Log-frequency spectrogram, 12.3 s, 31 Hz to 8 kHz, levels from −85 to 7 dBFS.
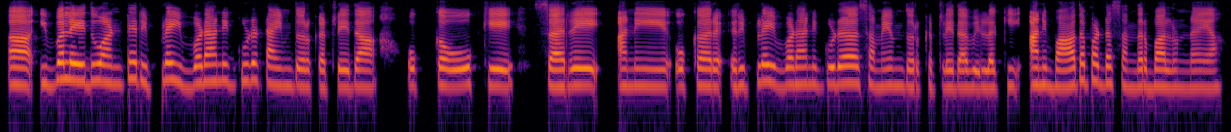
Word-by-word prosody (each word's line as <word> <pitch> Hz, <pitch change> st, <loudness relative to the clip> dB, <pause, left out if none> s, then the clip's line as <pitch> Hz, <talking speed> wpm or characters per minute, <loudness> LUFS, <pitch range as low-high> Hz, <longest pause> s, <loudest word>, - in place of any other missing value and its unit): ఆహ్, 230 Hz, -2 st, +6 dB
ఇవ్వలేదు 275 Hz, +1 st, +5 dB
అంటే, 240 Hz, +4 st, -4 dB
రిప్లై 275 Hz, +3 st, +1 dB
ఇవ్వడానికి 260 Hz, +3 st, 0 dB
గూడా 275 Hz, +1 st, -1 dB
టైం 230 Hz, -2 st, 0 dB
దొరకట్లేదా? 215 Hz, 0 st, -1 dB, 0.5 s
ఒక్క 225 Hz, +2 st, -30 dB, 0.3 s
ఓకే, 240 Hz, -, +2 dB, 0.4 s
సరే, 230 Hz, -, +4 dB, 0.4 s
అని 225 Hz, 0 st, -3 dB, 0.4 s
ఒక 220 Hz, -, -18 dB, 0.2 s
రె 215 Hz, -, 0 dB, 0.2 s
రిప్లై 255 Hz, +4 st, -1 dB
ఇవ్వడానికి 235 Hz, 0 st, -3 dB
కూడా, 245 Hz, +1 st, +3 dB, 0.2 s
సమయం 225 Hz, 0 st, -4 dB
దొరకట్లేదా 210 Hz, 0 st, -4 dB
వీళ్ళకి? 205 Hz, +2 st, -4 dB, 0.2 s
అని 235 Hz, -1 st, -3 dB
బాధపడ్డ 245 Hz, +4 st, +1 dB, 0.2 s
సందర్భాలున్నయ్యా? 210 Hz, -1 st, -3 dB
225 Hz, 110 wpm, -24 LUFS, 210-250 Hz, 0.5 s, ఆహ్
